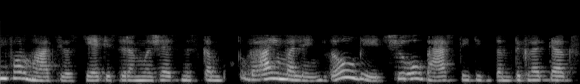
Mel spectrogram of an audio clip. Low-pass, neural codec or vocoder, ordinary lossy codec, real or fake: 7.2 kHz; codec, 24 kHz, 0.9 kbps, WavTokenizer, medium speech release version 1; AAC, 16 kbps; fake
